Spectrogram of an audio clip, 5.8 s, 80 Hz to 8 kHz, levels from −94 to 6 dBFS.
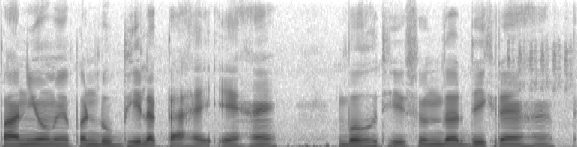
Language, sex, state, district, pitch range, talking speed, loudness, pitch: Hindi, male, Chhattisgarh, Balrampur, 120-130 Hz, 125 wpm, -27 LUFS, 125 Hz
